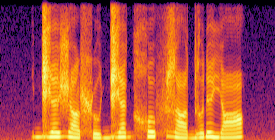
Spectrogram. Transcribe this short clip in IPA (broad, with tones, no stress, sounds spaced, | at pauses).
d͡ʑ ɛ˧˥ ʒ ɑ˩ ʂ u˩ d͡ʑ æ˥ ɡ χ u˧ f z ɑ˩ d ʊ˧˥ ɾ ɪ˩ j ɑ˧˥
